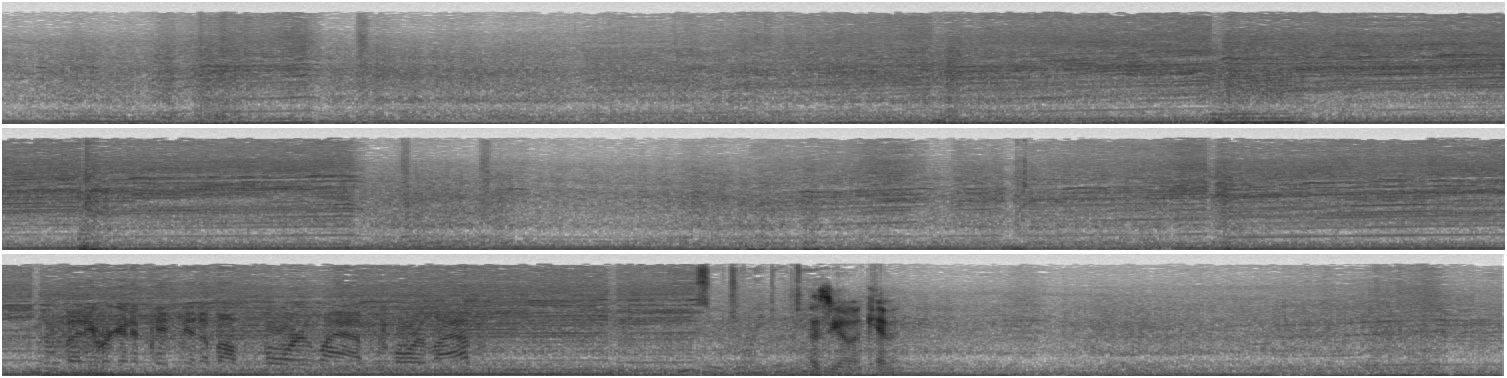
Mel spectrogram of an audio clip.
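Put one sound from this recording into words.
A racing car engine revs up and down through gear changes.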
